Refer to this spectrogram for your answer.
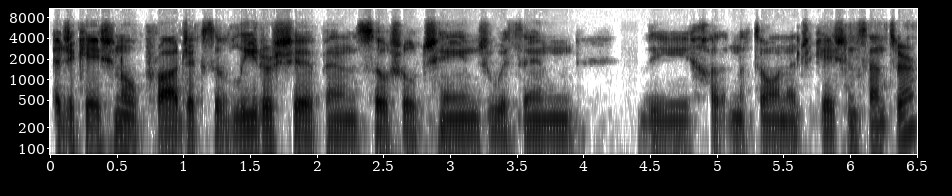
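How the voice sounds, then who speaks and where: A man with a New York accent, a very deep and low pitch, a bright and sharp tone and flat monotone intonation, at a fairly slow pace over a quiet background. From Israel, raised in Rehovot by American parents. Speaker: educator. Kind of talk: panel introduction.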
